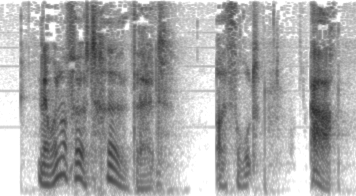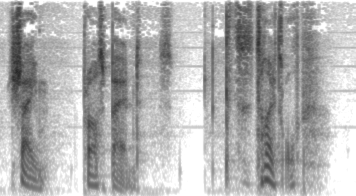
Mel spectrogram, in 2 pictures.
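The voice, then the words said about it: Kent accent, not West Country. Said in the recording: “you might have heard my accent. I suspect it's an accent that says, don't I ... giving away the fact that I'm not from the West Country ... from the Far East. Kent”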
